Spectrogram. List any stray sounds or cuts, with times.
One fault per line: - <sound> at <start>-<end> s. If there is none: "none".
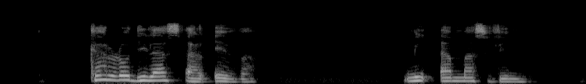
none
